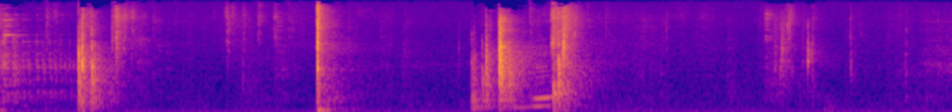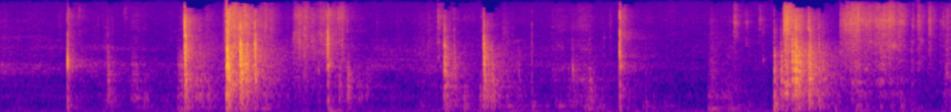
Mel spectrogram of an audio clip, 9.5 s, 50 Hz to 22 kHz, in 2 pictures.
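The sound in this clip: Knives cutting 240 grams of chocolate into pieces, with four people chopping at once: many sharp, irregular clacks and cracks, some single and some in quick clusters, separated by quiet pauses.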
